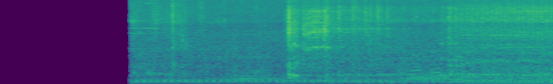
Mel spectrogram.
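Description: A motor vehicle's engine running steadily, with people's voices in the background and a brief knock about two seconds in. The sound starts abruptly about a second in, after silence.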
